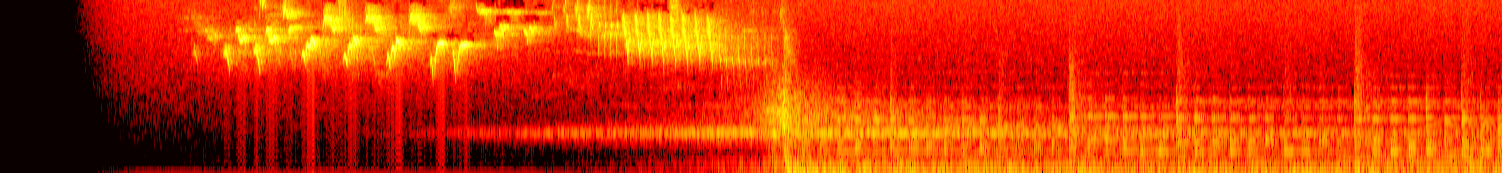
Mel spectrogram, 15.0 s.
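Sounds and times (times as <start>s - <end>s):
songbird singing: 1.2s - 15.0s.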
